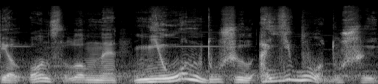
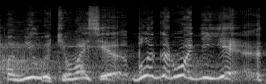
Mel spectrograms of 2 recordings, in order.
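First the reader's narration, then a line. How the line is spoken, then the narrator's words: Moaning. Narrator (Russian): Застонал было жид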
